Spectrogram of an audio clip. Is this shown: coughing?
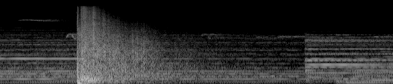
no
